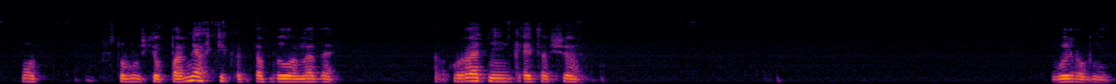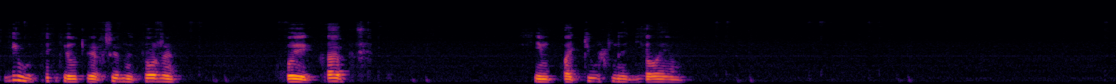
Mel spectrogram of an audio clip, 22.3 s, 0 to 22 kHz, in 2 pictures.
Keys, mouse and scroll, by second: 0.5 click, 0.9 g, 2.1 click, 2.2 g, 5.7 click, 5.9 g, 7.4 click, 7.6 g, 11.2 click, 12.0 g, 12.9 click, 13.2 g, 14.8 click, 15.2 g, 18.2 click, 18.4 g, 19.8 click, 20.1 g.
